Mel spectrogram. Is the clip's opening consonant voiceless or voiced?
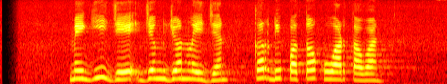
voiced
